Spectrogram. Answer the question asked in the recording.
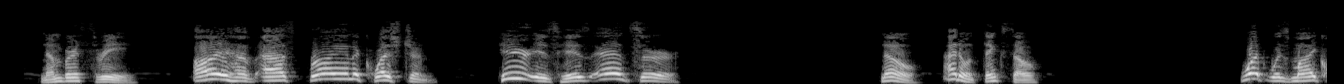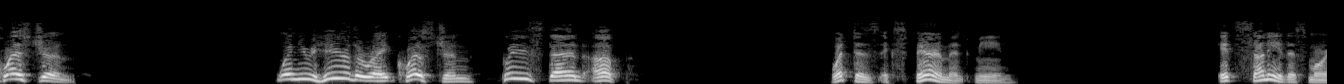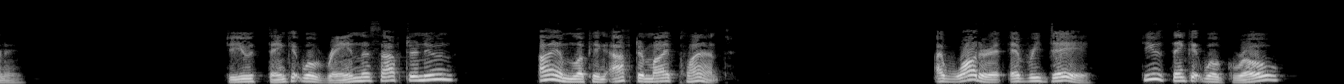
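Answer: It's sunny this morning. Do you think it will rain this afternoon?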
